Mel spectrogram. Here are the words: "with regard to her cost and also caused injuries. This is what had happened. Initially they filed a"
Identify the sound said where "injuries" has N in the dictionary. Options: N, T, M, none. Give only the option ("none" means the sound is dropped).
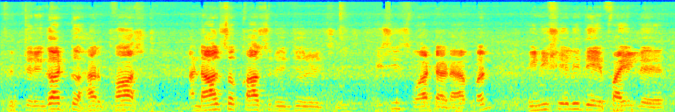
none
